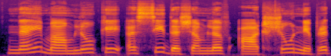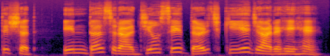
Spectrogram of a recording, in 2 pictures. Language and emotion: Hindi, neutral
